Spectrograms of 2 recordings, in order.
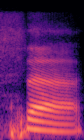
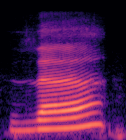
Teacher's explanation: Lebih kuat sa lah sebab dia lepas angin, lepas udara. Zal tadi dia hanya lepas suara sahaja.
